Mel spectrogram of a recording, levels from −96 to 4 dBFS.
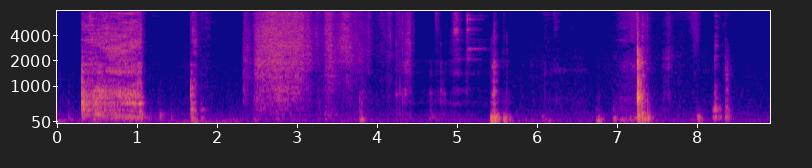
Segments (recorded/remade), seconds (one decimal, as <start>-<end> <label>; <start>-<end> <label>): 0.0-4.3 recorded; 4.3-5.7 remade; 5.7-8.9 recorded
